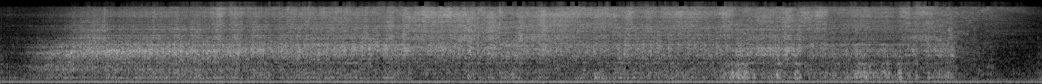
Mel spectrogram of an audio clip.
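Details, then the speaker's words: Steady loud hissing rush of a steam jet, about nine seconds over a low hum, steam cleaning an orthodontic retainer with labial acrylic and soldered C clasps in a dental lab to remove wax remnants before high-shine polishing. "And so what that steam cleaning does is make it to where it removes any remnants of wax, because wax is an enemy to this high shine wheel."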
